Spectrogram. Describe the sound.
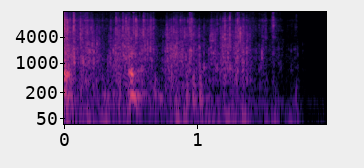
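Wrapping paper being ripped open on a present: a continuous crackling, crinkling tear with a few sharper snaps. The sound lasts most of two seconds, then stops abruptly into near silence.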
